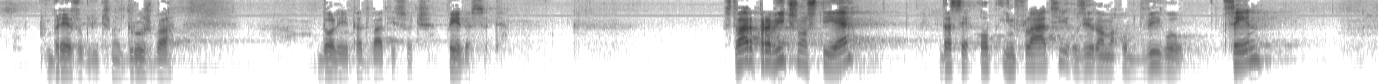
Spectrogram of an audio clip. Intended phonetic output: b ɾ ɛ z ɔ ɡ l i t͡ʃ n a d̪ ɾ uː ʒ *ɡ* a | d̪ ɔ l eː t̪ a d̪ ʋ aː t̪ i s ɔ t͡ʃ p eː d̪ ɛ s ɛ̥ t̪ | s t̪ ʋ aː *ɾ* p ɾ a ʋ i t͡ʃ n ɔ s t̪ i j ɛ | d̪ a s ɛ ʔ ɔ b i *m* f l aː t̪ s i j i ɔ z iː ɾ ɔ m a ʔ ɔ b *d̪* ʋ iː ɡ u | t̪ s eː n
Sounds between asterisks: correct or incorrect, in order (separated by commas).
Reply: incorrect, correct, incorrect, correct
